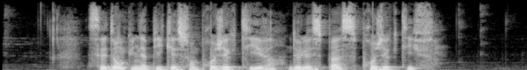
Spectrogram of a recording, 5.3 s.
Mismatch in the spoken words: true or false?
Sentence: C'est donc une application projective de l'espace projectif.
false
